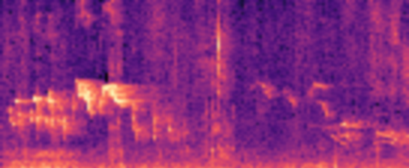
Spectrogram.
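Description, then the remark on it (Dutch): A dense chorus of many birds chirping at once, high-pitched tweets and trills overlapping continuously, fairly quiet over a low rumbling background with no talking. “Zo, veel vogels hier in één keer.”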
